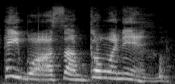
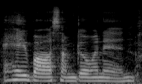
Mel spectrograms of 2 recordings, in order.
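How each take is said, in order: First: It is said in a put-on accent. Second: It is said in the speaker's normal voice.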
